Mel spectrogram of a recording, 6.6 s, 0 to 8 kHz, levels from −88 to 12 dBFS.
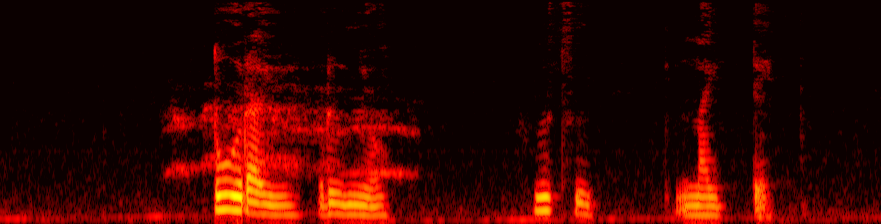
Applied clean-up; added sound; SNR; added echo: none; none; none; none.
